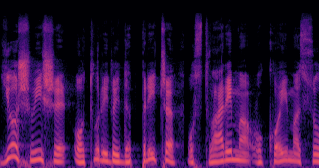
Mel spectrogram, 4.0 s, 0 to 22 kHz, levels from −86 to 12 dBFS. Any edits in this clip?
yes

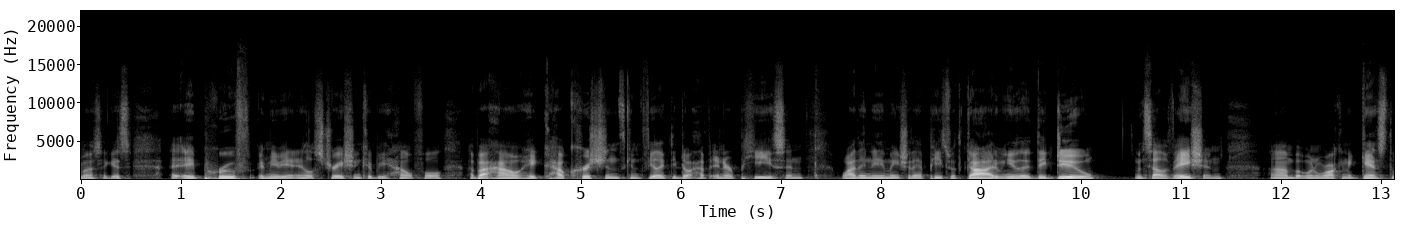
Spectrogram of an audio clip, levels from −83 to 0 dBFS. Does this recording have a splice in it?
no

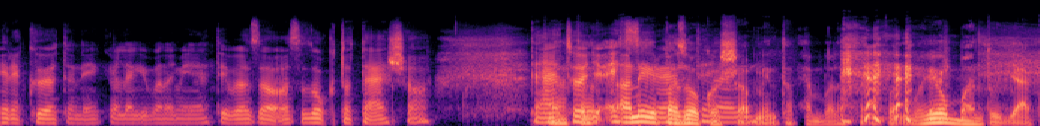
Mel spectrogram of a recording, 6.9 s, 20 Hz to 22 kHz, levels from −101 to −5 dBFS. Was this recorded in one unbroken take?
no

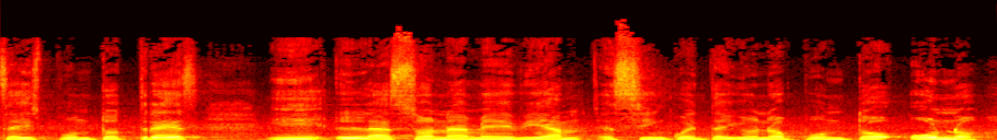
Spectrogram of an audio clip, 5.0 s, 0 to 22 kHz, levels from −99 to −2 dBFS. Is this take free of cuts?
yes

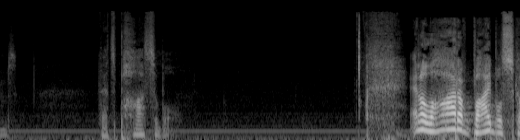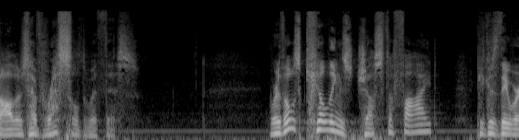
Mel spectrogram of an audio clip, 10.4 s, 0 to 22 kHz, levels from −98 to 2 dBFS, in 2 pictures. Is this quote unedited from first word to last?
yes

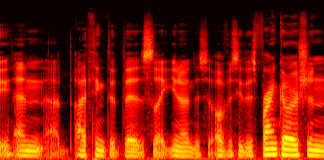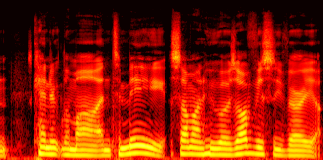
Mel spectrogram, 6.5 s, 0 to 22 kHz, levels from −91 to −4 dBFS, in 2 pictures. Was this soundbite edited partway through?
no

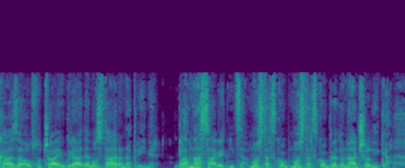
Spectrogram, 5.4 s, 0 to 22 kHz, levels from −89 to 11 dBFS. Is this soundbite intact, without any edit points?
no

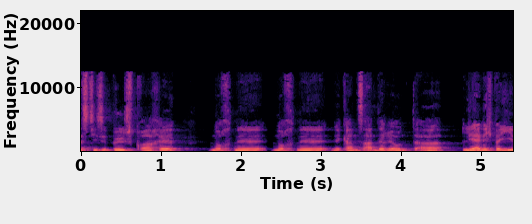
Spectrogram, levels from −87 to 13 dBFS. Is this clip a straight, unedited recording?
no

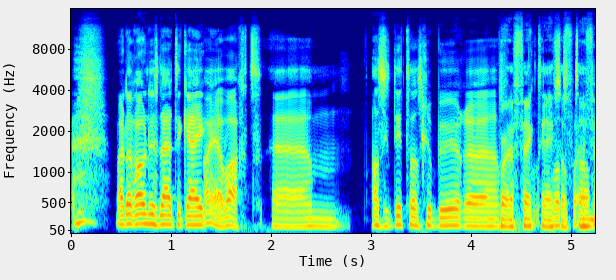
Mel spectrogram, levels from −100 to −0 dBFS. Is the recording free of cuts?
no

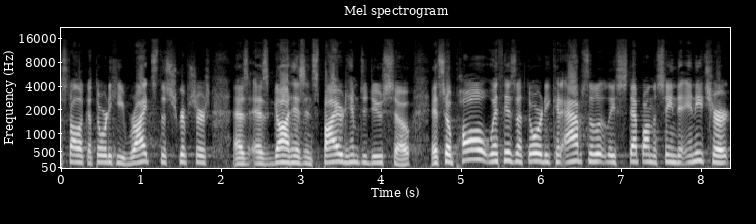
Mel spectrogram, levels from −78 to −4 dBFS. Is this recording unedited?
yes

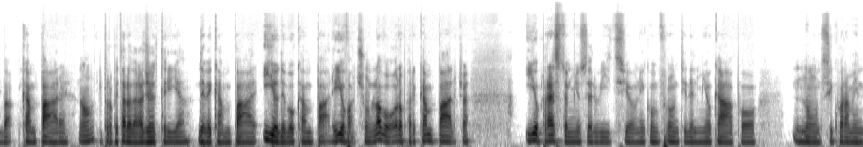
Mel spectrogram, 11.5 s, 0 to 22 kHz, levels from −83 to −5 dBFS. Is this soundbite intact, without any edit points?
yes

